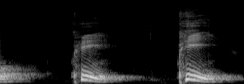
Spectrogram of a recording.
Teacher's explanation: দুই ঠোঁট বন্ধ করে একটা বাতাস বের হবে, এটাকে বলে অ্যাসপাইরেটেড সাউন্ড।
